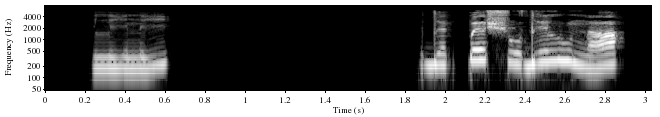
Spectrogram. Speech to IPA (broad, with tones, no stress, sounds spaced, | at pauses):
l i˨ n i˨˦ | d ɛ˧ k͡p ɛ˦ ʃ o˧ d e˦ l u˦˨ n a˨˦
